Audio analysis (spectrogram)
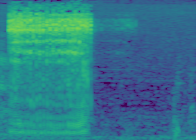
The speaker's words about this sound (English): There's still plenty more farts we got to get through.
